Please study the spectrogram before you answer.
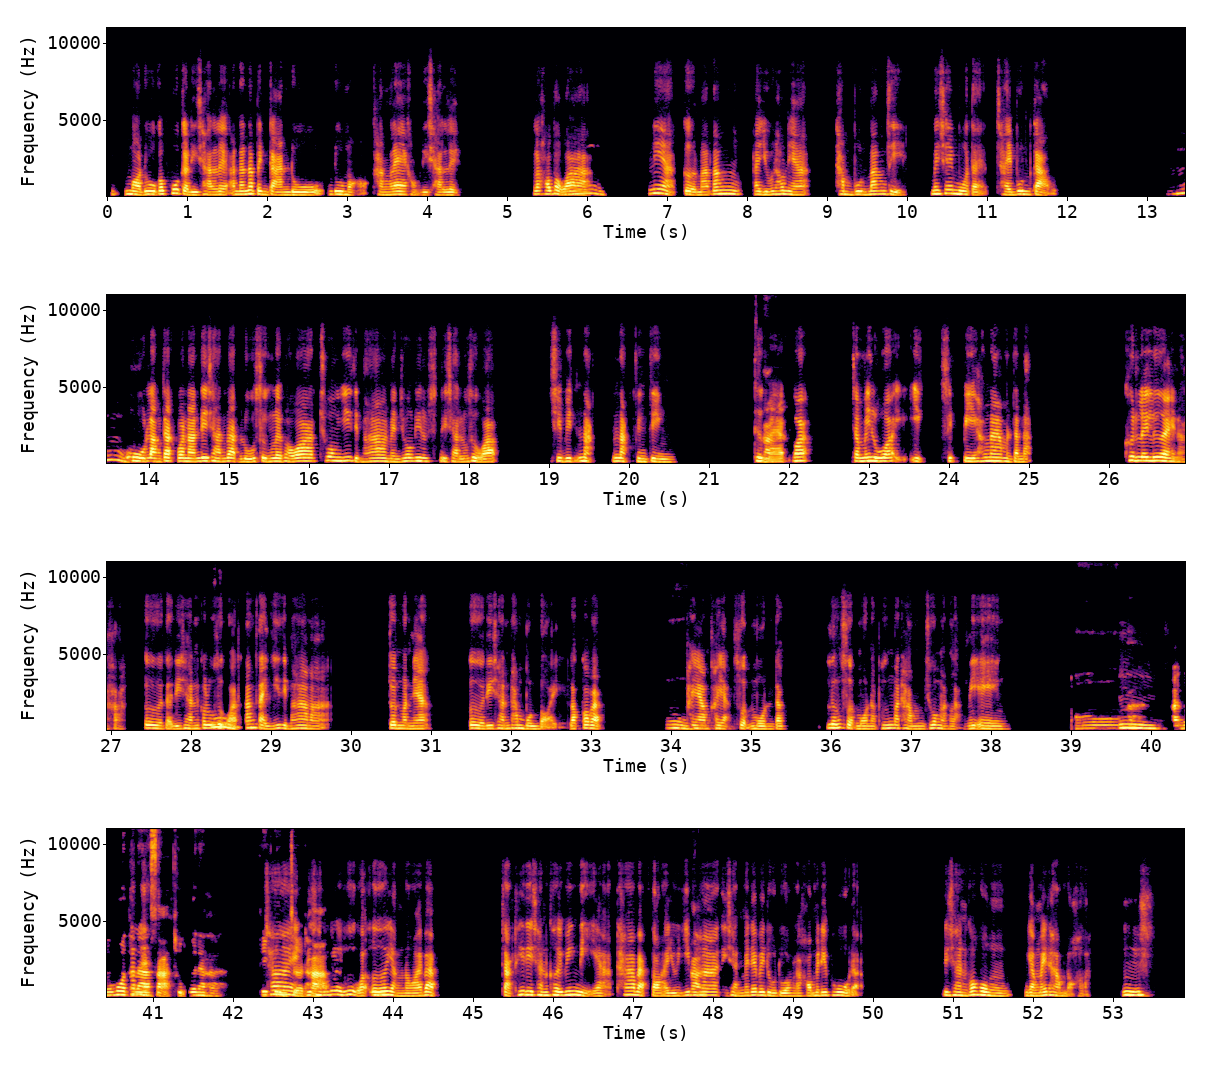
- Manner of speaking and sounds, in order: chuckle
- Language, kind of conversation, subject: Thai, unstructured, คุณคิดว่าศาสนามีบทบาทอย่างไรในชีวิตประจำวันของคุณ?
